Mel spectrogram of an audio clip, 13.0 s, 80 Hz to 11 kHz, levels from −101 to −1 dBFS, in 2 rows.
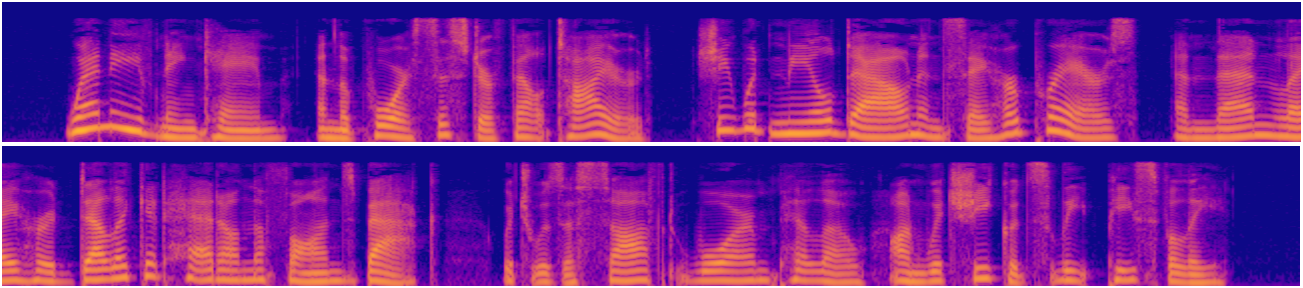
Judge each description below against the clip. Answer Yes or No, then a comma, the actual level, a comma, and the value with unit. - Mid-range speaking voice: Yes, medium, 175 Hz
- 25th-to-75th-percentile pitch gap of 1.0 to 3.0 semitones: No, average, 4.1 semitones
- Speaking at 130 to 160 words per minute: No, average, 180 wpm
